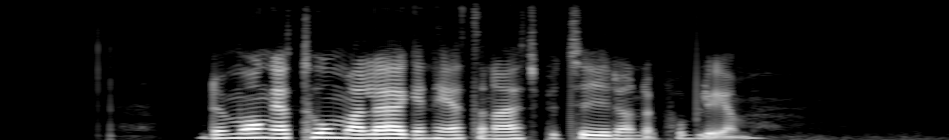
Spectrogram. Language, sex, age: Swedish, female, 19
